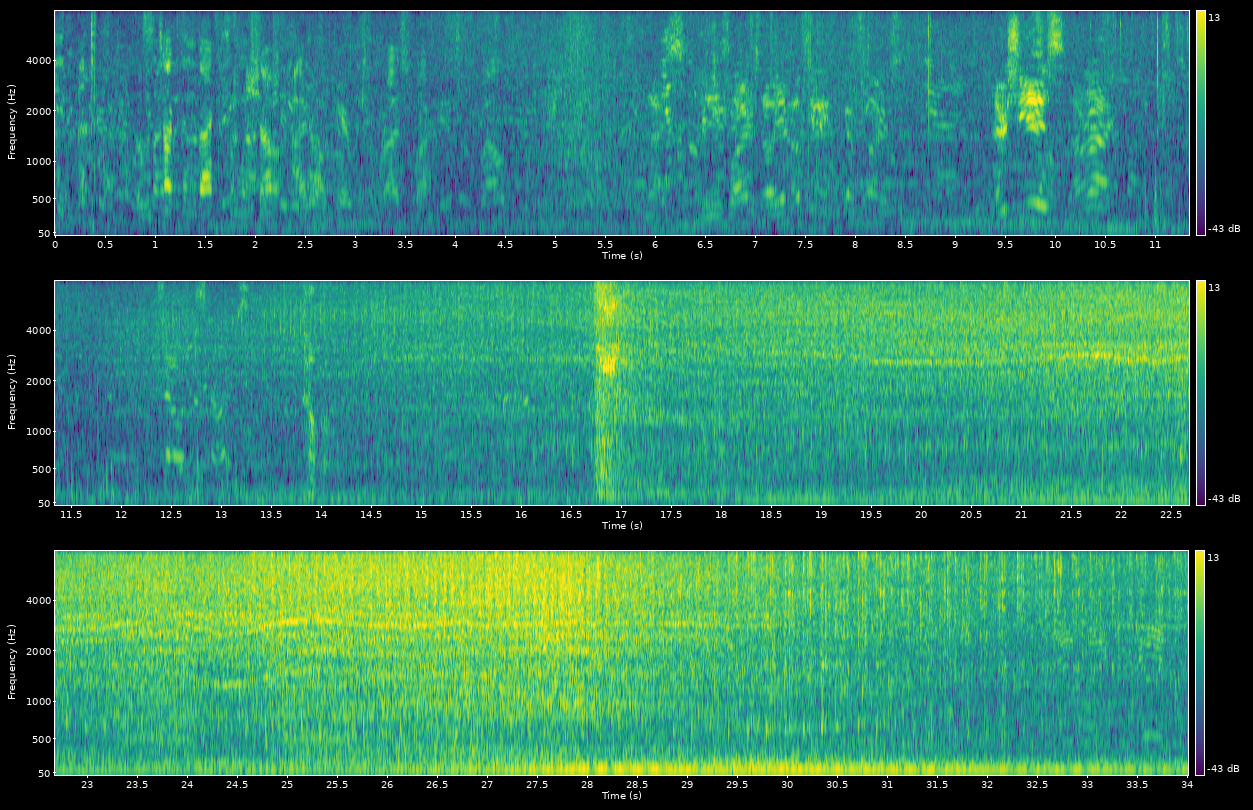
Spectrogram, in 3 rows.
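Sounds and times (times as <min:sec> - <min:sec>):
truck engine rumbling: 0:00.0 - 0:34.0.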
